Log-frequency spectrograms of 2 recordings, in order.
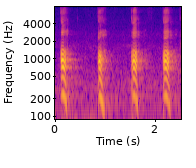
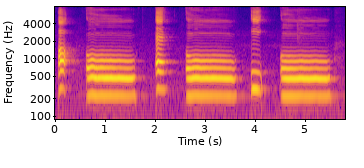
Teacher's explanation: And she came up with something called a glottal, a little pop. When you make that sound, you are in thick fold contact.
